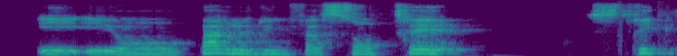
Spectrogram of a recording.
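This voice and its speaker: The speaker is a woman at medium pitch. Her voice is somewhat breathy. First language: Flemish (speaking French). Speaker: business coach on workplace stress. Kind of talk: interview giving advice. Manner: hesitant, many fillers and restarts.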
